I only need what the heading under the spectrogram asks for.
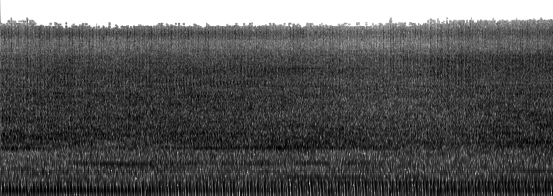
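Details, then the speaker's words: Troy Bilt Bronco riding tractor not started in over a year, running on old gas, choked at start: small single-cylinder engine settles to a steady even low thump at idle, no misses or surging; normal idle. "not running half bad for sitting so long. Old gas in it."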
